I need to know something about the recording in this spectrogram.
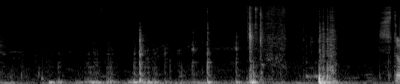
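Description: A motorhome's carpeted double-floor hatch being unlatched by its flush pull and lifted open: a series of small clicks and knocks, with the loudest thump a little past three seconds in.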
